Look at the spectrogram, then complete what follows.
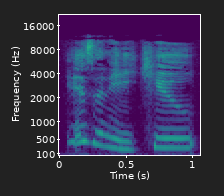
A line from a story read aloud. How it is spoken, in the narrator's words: exclaimed Flossie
